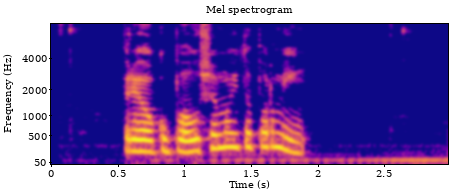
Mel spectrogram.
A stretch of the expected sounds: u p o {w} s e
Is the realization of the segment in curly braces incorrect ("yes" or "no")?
no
